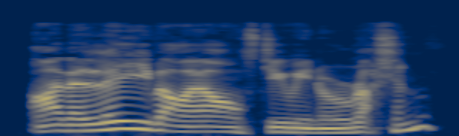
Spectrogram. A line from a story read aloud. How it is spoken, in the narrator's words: the cat said sternly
